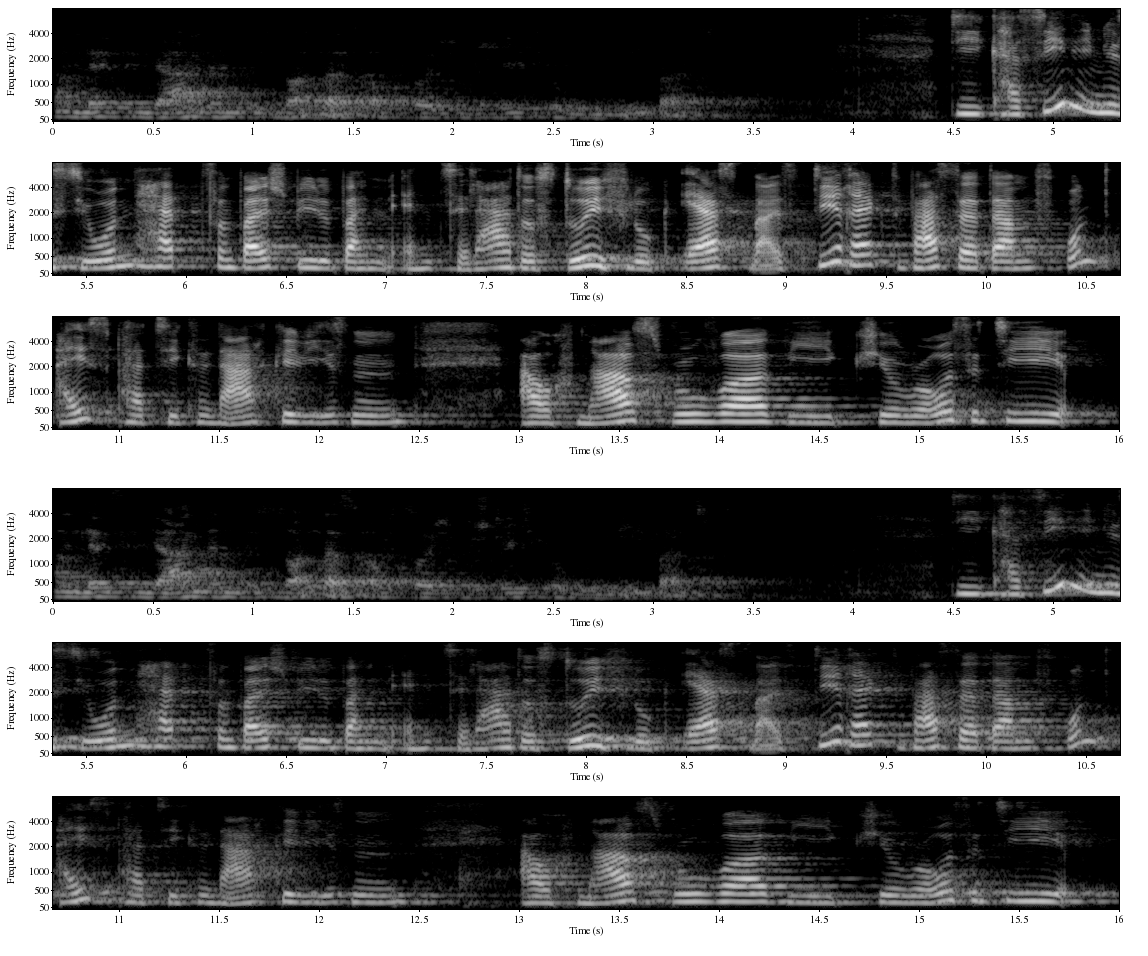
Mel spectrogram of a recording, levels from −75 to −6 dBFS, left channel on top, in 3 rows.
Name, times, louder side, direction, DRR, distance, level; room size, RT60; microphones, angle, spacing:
voice 1, 0.0-3.2 12.7-13.2, right 1 dB, 80° right, 0 dB, 6.2 m, -45 dB
voice 2, 4.3-15.8, left 5 dB, 55° left, 15 dB, 0.8 m, -27 dB
28.5 x 24.5 x 4.5 m, 1.3 s
head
